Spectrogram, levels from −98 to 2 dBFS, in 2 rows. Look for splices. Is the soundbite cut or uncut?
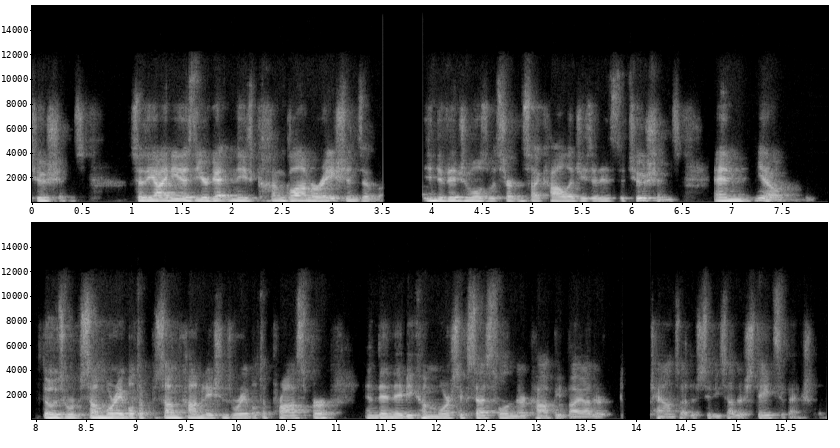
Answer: uncut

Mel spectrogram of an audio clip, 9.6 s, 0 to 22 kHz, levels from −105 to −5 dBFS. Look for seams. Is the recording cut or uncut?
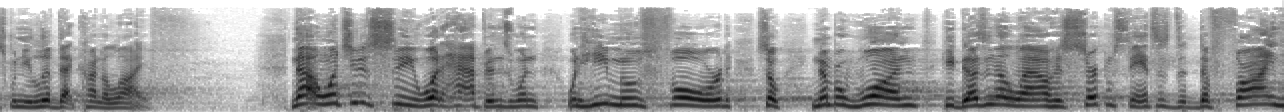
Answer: uncut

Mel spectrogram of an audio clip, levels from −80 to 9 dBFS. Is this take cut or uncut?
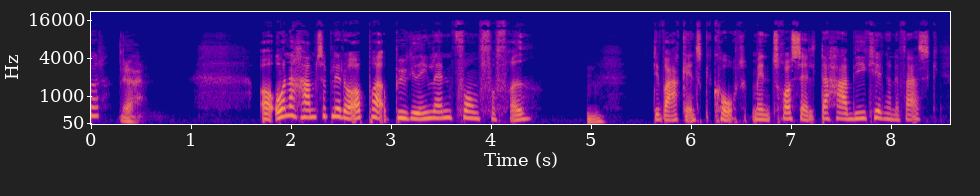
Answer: cut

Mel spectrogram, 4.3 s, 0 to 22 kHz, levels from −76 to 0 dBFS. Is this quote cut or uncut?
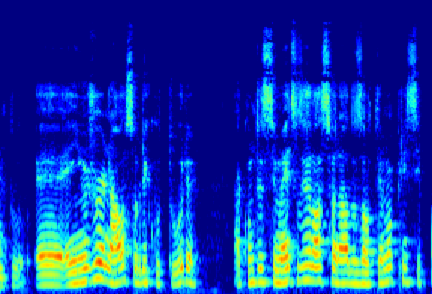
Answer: uncut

